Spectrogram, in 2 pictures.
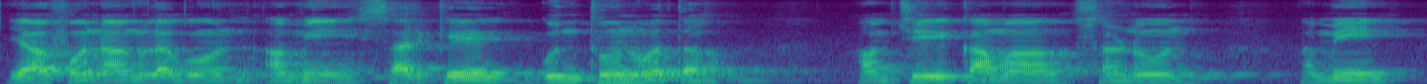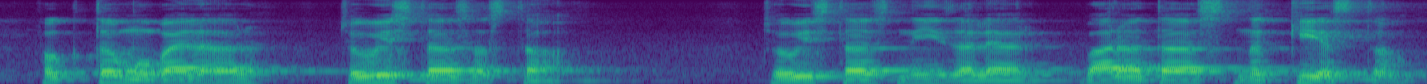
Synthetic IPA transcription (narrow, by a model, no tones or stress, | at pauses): jafonãŋɡlaɡuːna̰misaɾkeɡunt̪ʰuːnʋət̪a | amt͡ɕikamãsaɽ̃uːn | ami | fəkt̪əmobajlaɾt͡soʋiːst̪asəst̪a | t͡soʋiːst̪asnid͡zʱaljaɾbaɾat̪asnəkːiəst̪ə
